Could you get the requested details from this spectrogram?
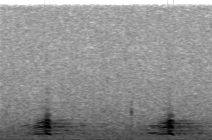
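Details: Red-breasted merganser giving two brief, rising nasal calls about two seconds apart, each a rich harmonic burst, with steady background hiss.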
